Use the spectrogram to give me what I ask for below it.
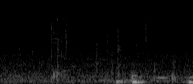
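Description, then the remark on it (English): Someone takes a sip of a drink: faint wet mouth sounds followed by a few soft, low gulping swallows, with no talking. “I take another sip.”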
